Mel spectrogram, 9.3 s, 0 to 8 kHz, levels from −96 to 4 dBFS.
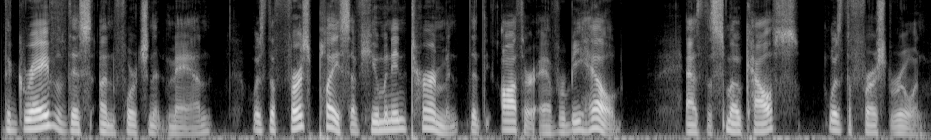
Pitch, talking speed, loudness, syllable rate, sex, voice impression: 120 Hz, 165 wpm, -19 LUFS, 5.1 syllables/s, male, masculine, very adult-like, slightly thick, cool, slightly refreshing, sincere, slightly elegant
